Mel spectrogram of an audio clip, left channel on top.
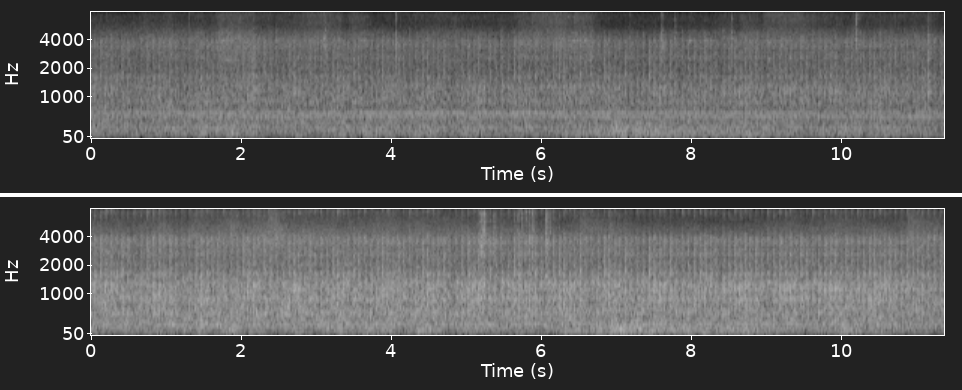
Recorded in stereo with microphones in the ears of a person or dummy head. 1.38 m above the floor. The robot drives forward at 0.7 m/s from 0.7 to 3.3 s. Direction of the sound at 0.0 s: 40° right (ahead or behind).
